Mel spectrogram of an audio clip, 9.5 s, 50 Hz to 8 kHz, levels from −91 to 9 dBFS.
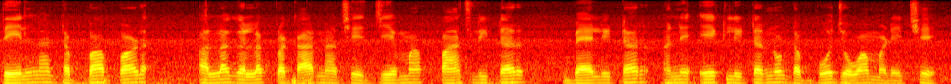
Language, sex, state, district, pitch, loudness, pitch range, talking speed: Gujarati, male, Gujarat, Valsad, 110 Hz, -18 LUFS, 100-115 Hz, 130 wpm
